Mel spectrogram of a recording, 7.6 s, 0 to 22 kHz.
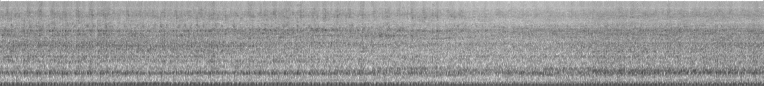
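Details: Ford XC GXL under restoration with a 351 V8, cold and warming up: a deep, even V8 burble at idle with a steady rhythm and no ticks, knocks or misfires. A normal idle.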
